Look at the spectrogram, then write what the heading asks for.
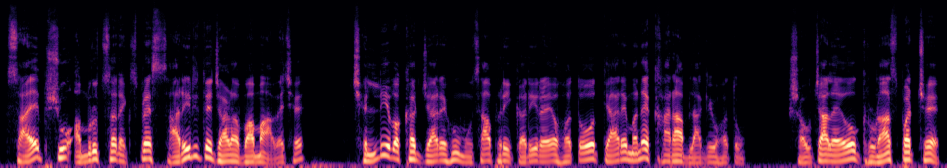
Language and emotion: Gujarati, disgusted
